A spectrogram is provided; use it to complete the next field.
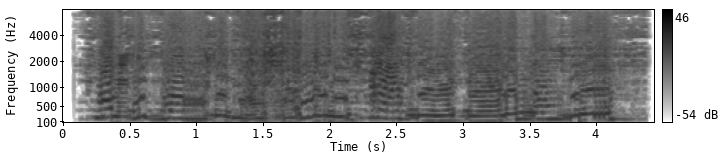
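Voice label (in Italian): "a chi guidi", Italian; A chi guidi dà, ccà dì! Abbilo cuore e lì dire!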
